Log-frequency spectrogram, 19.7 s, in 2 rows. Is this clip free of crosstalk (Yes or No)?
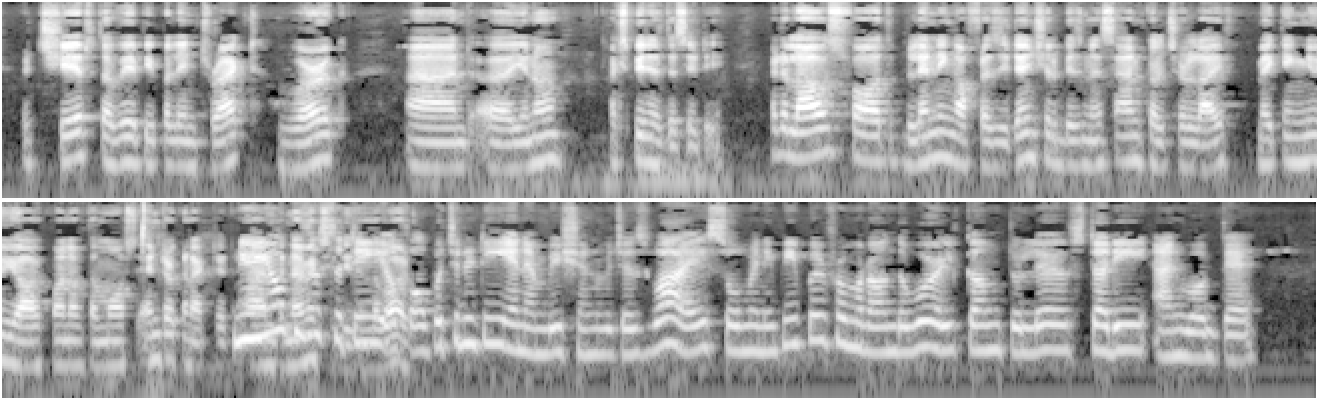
No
